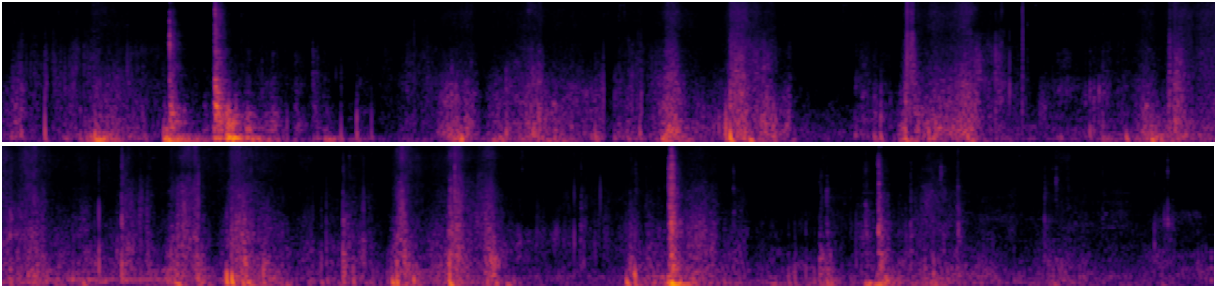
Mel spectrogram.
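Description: Muffled rubbing of clothing against a phone's microphone inside a pocket, with irregular knocks and thumps as the wearer walks.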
